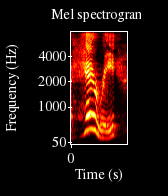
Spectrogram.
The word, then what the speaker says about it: Harry: And the word Harry, or the name Harry, is pronounced a little bit with an eh sound, Harry.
